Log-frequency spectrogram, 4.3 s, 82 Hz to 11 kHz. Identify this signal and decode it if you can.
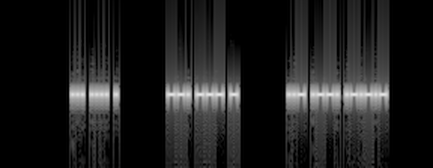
Morse code, heard as a keyed tone, about 52 wpm, 700 Hz. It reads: SHE GOT UP.
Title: 3x Word-Spacing - Sentences from Top 300 Words - 50wpm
